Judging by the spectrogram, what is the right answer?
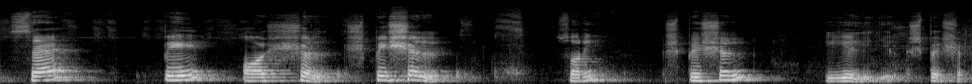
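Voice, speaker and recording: A woman's voice: mid-range voice, darkish tone, echoey room. A woman with a Hindi accent teaching English phonetics, repeating each word several times. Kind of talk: phonetics lesson.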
